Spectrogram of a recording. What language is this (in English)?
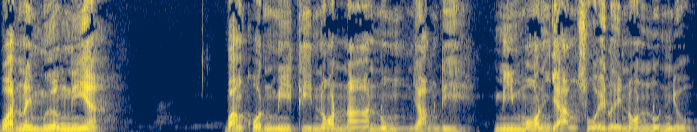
Thai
